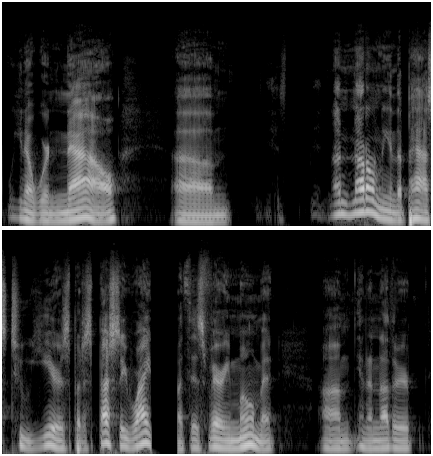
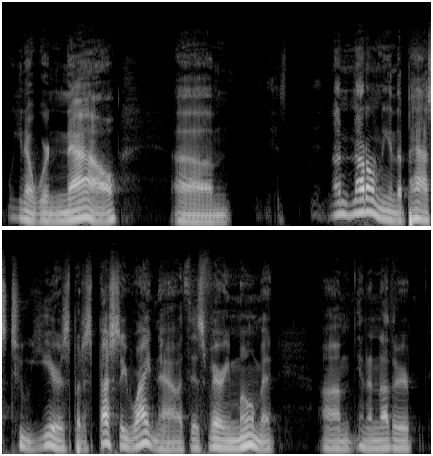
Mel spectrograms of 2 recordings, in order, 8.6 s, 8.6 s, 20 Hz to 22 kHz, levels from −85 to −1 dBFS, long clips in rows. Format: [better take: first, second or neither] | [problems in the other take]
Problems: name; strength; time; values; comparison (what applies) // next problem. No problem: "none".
second | audio cutting out; at 6 s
